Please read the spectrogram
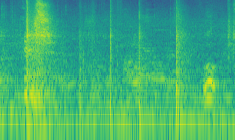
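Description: Punches landing on a large Title heavy bag: one hard thud about a quarter second in, then a few lighter ones, over the chatter of a crowd.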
